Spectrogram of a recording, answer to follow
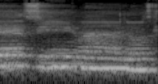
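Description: A male singer holding long, drawn-out notes, with a change of pitch about half a second in and again past a second, in a live solo performance.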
